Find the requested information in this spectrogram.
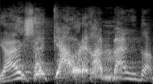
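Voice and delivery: hollering a crude greeting across the room; mock rowdy greeting shout. Old friend greeting a buddy in a café, high mock shout. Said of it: "양복 입고 점잖은 분들이요".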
